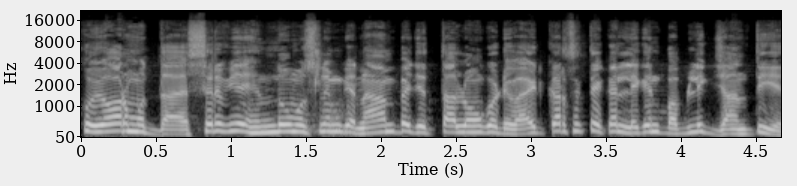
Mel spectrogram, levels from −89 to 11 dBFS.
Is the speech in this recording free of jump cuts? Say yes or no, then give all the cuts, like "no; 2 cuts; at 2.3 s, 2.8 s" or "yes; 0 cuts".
yes; 0 cuts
